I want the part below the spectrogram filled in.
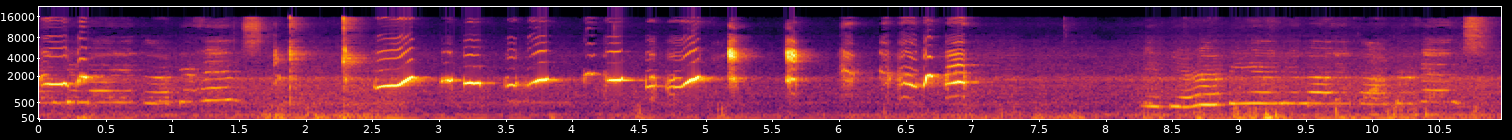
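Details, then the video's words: Pet cockatiel whistling the tune of "If You're Happy and You Know It": a string of clear whistled notes, some rising sharply, at a steady lilting pace, then a lower drawn-out whistle near the end, with faint household sounds. "Apple singing If youre happy and you know | Cocktiel"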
